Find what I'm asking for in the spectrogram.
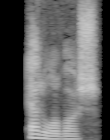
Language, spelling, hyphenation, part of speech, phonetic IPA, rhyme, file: Hungarian, elolvas, el‧ol‧vas, verb, [ˈɛlolvɒʃ], -ɒʃ, Hu-elolvas.ogg
- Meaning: to peruse, read through, read over (to read completely)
